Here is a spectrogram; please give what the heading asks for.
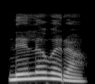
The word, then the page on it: ನಲವರಿ: nalavari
